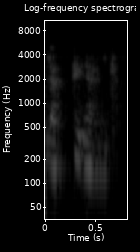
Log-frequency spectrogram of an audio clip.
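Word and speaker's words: lieutenant: जो है ये है लेफ्टिनेंट। कितनी अजीब बात है दोस्तों, लेफ्टिनेंट में हम लोग एफ लगाते हैं बोलते समय, लेकिन स्पेलिंग में एफ कहीं नहीं होता।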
